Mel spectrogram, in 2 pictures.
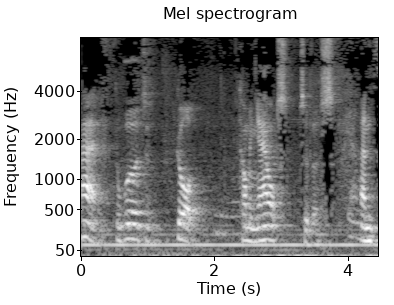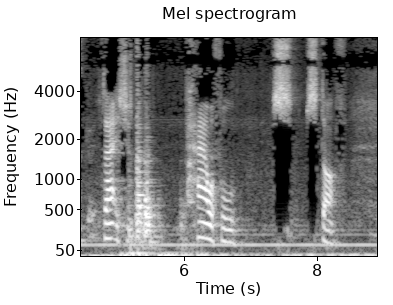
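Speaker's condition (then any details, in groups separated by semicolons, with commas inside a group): Stammer; audible stammer; repeated sounds, prolonged sounds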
